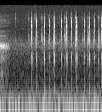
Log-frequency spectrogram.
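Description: Fast, evenly spaced light clicking, about eight clicks a second, starting about half a second in, from the computer's input device as quick brush strokes are made.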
